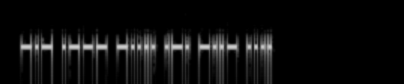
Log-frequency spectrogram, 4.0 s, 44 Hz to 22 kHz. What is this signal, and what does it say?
Morse code, heard as a keyed tone, about 34 wpm, 700 Hz. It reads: KJ6RXH
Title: USA Call Signs 35wpm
